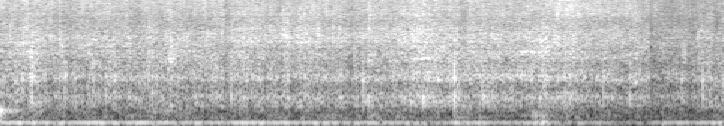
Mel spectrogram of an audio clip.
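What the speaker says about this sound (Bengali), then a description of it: "দুই সাইড ভালো করে ভাজা হয়ে গেছে, এবার তুলে নেব" Tangra fish frying in hot oil for a spicy Bengali jhal, the fillets turned and cooked on both sides, giving a steady, close, dense sizzle with soft crackles and no talk throughout.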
